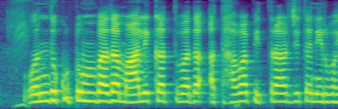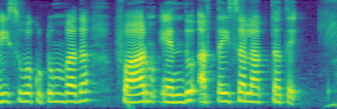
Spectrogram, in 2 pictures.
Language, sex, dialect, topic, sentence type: Kannada, female, Central, agriculture, statement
